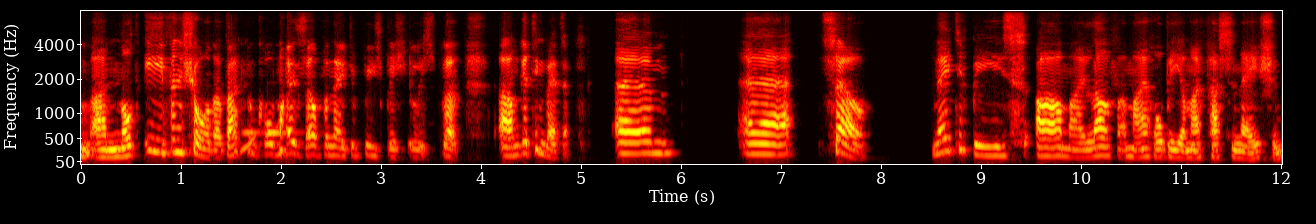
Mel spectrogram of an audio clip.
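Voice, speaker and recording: Speaking with a Dutch accent at a fairly slow pace, a woman pauses long and often, her fairly low pitch swinging very widely. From Netherlands. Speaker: bee researcher. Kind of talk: lecture.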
